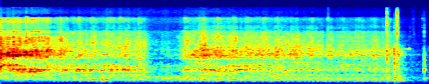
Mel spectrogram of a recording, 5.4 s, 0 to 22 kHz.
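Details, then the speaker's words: 1999 Isuzu Rodeo 3.2 V6, 2WD automatic, at idle: steady rough scraping, rubbing hiss that goes away at 2,000 rpm; the off-center idler or hydraulic tensioner pulley is suspected to have worn bearings, unconfirmed. "and that noise goes away when you rev up to 2,000 RPM well if you look that pulley is off centered and I think it's worn out the bearings inside of it"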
